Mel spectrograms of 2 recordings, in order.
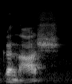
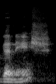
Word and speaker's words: ganache: do that is called ganache okay not ganesh ganache so it's it's spelled g-a-n-a-c-h-e okay according to whatever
